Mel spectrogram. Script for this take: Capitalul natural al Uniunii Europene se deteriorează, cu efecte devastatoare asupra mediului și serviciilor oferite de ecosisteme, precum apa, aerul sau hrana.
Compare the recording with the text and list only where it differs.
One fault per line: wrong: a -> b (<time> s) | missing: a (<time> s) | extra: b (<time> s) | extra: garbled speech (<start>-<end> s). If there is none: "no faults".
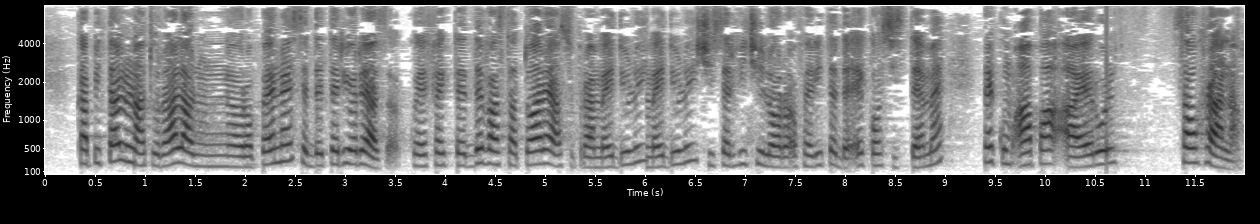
extra: mediului (6.0 s)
